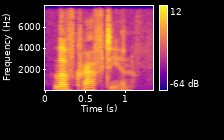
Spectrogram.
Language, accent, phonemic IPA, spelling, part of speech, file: English, US, /lʌvˈkɹæfti.ən/, Lovecraftian, adjective / noun, En-us-Lovecraftian.ogg
- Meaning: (adjective) 1. Frighteningly monstrous and otherworldly, sometimes with terrifyingly unnatural anatomy 2. Of, pertaining to, or emulating the style or works of author H. P. Lovecraft (1890–1937)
